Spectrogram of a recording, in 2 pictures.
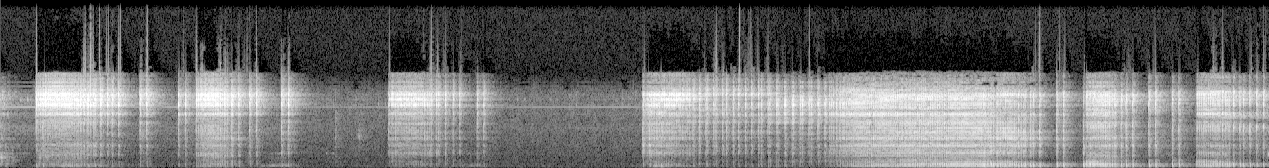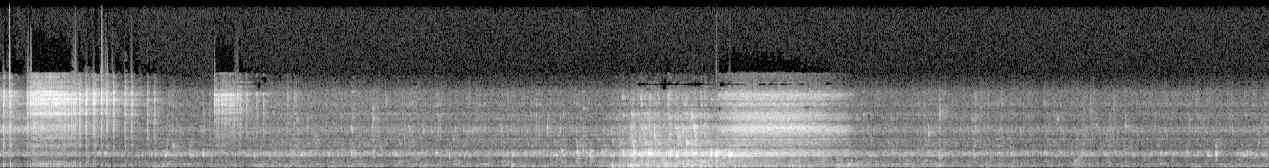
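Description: Water gurgles and sloshes close to the microphone, muffled as if underwater.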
